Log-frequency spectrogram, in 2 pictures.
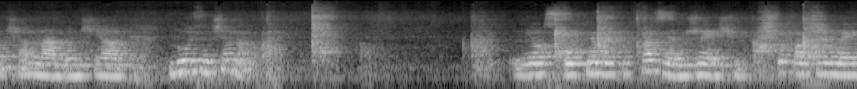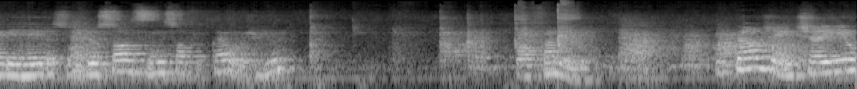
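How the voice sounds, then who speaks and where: A woman's voice: mid-range voice, heavy background noise. A woman, a vlogger chatting casually to her viewers and telling a personal story. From Brazil. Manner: chatty, keeps addressing viewers as "gente". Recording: very echoey room, far from mic, loud kitchen clatter.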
